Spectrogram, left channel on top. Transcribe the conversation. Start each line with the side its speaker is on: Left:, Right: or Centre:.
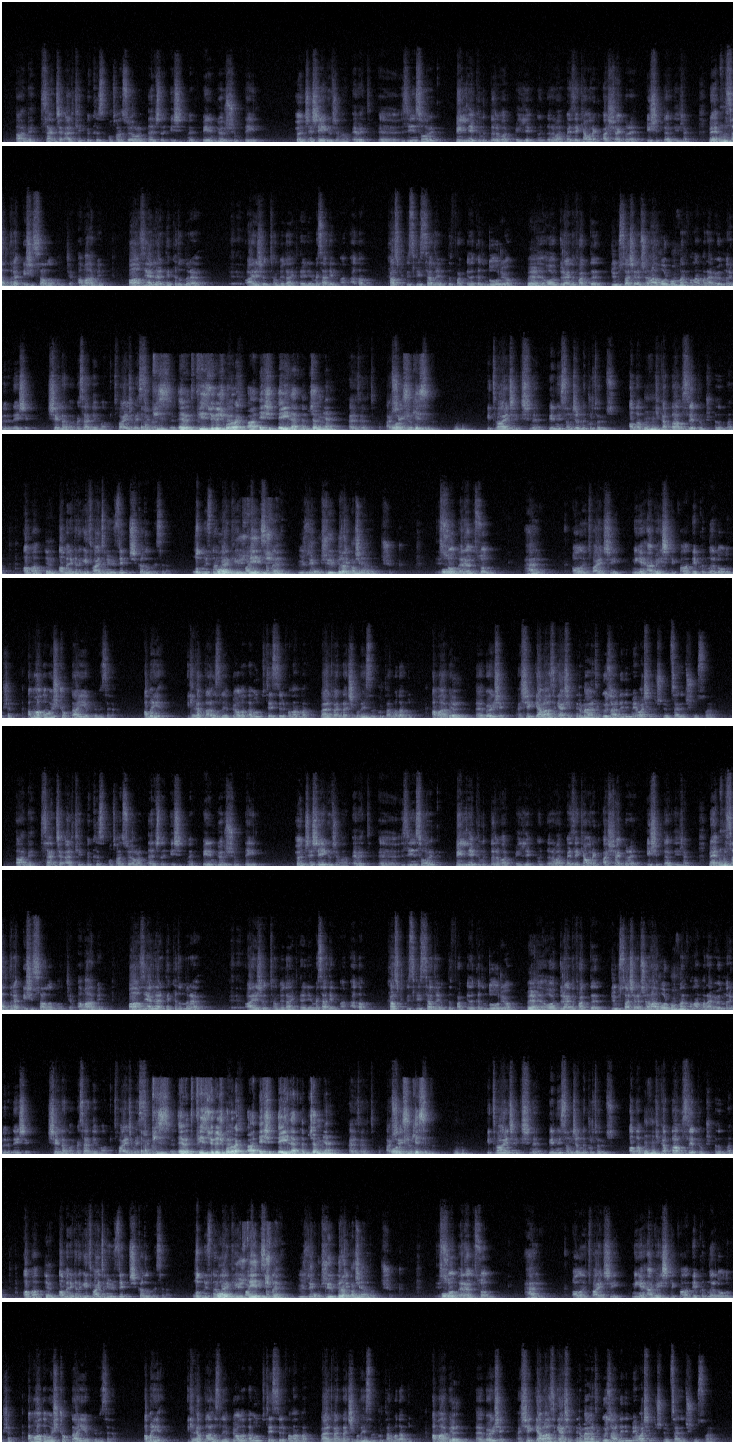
Centre: Abi sence erkek ve kız potansiyel olarak kalecide eşit mi? Benim görüşüm değil. Önce şeye gireceğim abi. Evet, e, zihinsel olarak belli yakınlıkları var. Belli yakınlıkları var ve zeka olarak aşağı yukarı eşitler diyeceğim. Ve fırsatlara
Right: Hı-hı.
Centre: eşit sağlanmalı diyeceğim. Ama abi bazı yerlerde kadınlara e, ayrıcalık tanınıyordu erkeklere değil. Mesela diyelim abi adam kas kütlesi fiziksel dayanıklı farklı ya da kadın doğuruyor.
Right: Evet.
Centre: E, o dönemde farklı duygusal şeyler yaşıyor. Ha hormonlar
Right: Hı-hı.
Centre: falan var abi. Onlara göre değişik şeyler var. Mesela diyelim abi itfaiyeci mesleğine
Right: Ya fiz
Centre: örnek verelim.
Right: evet fizyolojik
Centre: Evet.
Right: olarak a- eşit değiller tabii canım yani.
Centre: Evet evet. Abi
Right: Orası
Centre: şey diyorum
Right: kesin.
Centre: mesela.
Right: Hı-hı.
Centre: İtfaiyecilik işine bir insanın canını kurtarıyorsun. Adam
Right: Hı-hı.
Centre: iki kat daha hızlı yapıyormuş kadından. Ama
Right: Evet.
Centre: Amerika'daki itfaiyecinin yüzde yetmişi kadın mesela. Onun yüzünden
Right: O
Centre: belki
Right: yüzde
Centre: başka
Right: yetmiş
Centre: insanlar
Right: mi?
Centre: yüzde
Right: Çok
Centre: yetmişi
Right: büyük
Centre: yüzde
Right: bir rakam
Centre: yetmişi
Right: ya.
Centre: kadın düşün yani. E, Son
Right: O.
Centre: herhalde son her alan itfaiyeci şey. Niye abi
Right: Hı-hı.
Centre: eşitlik falan deyip kadınları doldurmuşlar. Ama o adam o işi çok daha iyi yapıyor mesela. Ama y- iki
Right: Evet.
Centre: kat daha hızlı yapıyor. Ona da bunun testleri falan var. Merdivenden çıkmadan
Right: Hı-hı.
Centre: insanı kurtarmadan tut. Ama abi
Right: Evet.
Centre: e, böyle şey. ya şey ya bazı gerçeklerin ben artık göz ardı edilmeye başladığını düşünüyorum. Sen ne düşünüyorsun abi?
